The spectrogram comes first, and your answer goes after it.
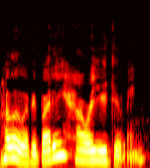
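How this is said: The voice is at its natural pitch. "This is my natural tone"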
